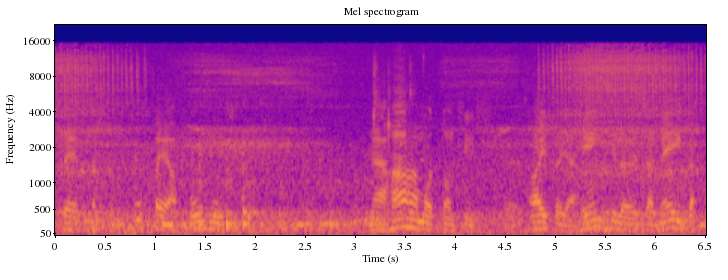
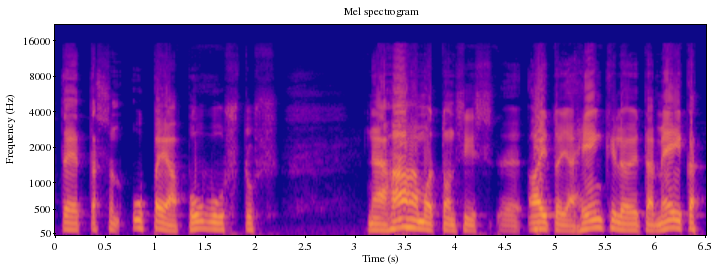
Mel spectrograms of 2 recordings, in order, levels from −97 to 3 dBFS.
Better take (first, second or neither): second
